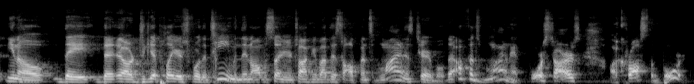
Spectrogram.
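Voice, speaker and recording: A man with a slightly husky voice talks college football on a casual podcast. He rambles and gets animated, with plenty of fillers as he builds his points. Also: medium pitch. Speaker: co-host, Miami fan. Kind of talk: casual sports podcast chat.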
